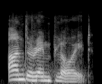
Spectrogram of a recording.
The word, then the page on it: Underemployed: Indian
